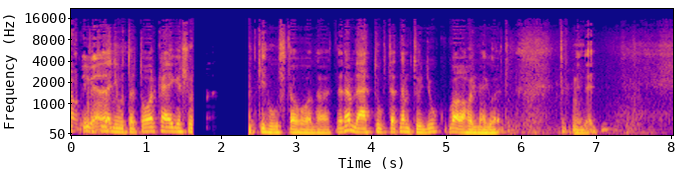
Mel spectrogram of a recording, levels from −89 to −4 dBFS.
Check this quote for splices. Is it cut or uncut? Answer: uncut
